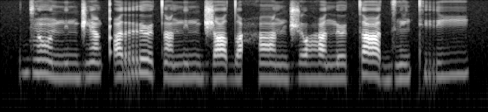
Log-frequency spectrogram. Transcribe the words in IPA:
d͡z ɔ̃ n i n d͡ʒ æ̃ qʼ ɑ r ə˞ t ɑ̃ n i n d͡ʒ ɑ dˤ ʊ h ɑ̃ n d͡ʒ ɔ ɦ ɑ n ə˞ t ɑ d͡z ĩ tʲ r i

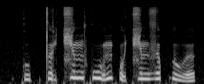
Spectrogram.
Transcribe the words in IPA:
k u˨˩ p̚ t̪ ə̰˧˨ j t͡ɕ ə˧ n k w ṵ˧˥ n ʔ o̰˧˨ t͡ɕ ə˧ n z ə˦˥ p̚ l u˧˩˨ ə̯

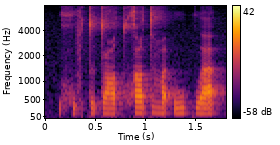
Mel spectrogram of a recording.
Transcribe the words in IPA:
xʷ ə f t ɵ t ʕ ɵ tˤ xʷ ɜ tˤ ɦ ə ʔ u kʷ a

